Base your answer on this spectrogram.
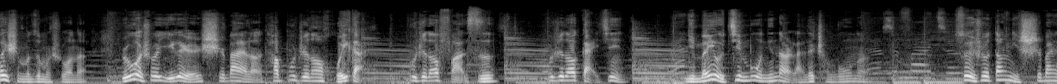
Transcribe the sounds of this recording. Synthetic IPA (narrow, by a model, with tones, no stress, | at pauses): e˥˩ɪʂə˧˥nmə˧t͡sə˥˩mə˩ʂwɔ˥nə˨ | ɻu˧˥kwɔ˨˩ʂwɔ˥i˧˥ɡə˧ɻə˧˥nʂɻ̩˥pa˥˩ɪlə̰˩t̪ʰa˥pu˥˩ʈ͡ʂɻ̩˥t̪ɑ˥˩ʊxwe˧˥ɪka̰˨˩˦ɪpu˥˩ʈ͡ʂɻ̩˥t̪ɑ˥˩ʊfa̰˨˩sɹ̩˥pu˥˩ʈ͡ʂɻ̩˥t̪ɑ˥˩ʊka̰˨˩ɪt͡ɕi˥˩nni˨˩me˧˥ɪjo˨˩ʊt͡ɕi˥˧npu˥˩ni˧˥nə̰˞˨˩la̰˧˥ɪd̪ə˧ʈ͡ʂʰɤ˧˥ŋkʊ˥ŋnə˨ | swɔ˧˥i˨˩ʂwɔ˥t̪ɑ˥ŋni˨˩ʂɻ̩˥pa˥˩ɪ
